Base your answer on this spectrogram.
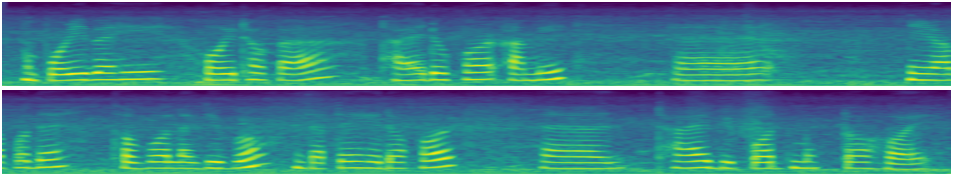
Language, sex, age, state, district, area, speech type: Assamese, female, 45-60, Assam, Dibrugarh, rural, spontaneous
